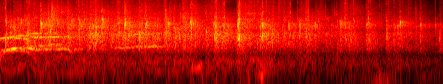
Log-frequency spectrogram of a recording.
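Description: A crowd applauds steadily, many overlapping claps forming a dense, even wash at moderate volume for several seconds, with a few brief whistle-like tones near the start.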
